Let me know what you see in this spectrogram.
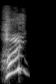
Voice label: limitbreak, jp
